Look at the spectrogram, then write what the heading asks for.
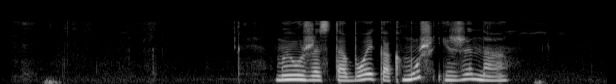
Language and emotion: Russian, neutral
